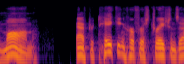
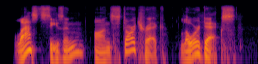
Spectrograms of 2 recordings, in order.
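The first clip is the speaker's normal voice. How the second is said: dramatic, broadcast-style announcer voice; 3 semitones lower than usual. Opening an episode talk for listeners, speaker switches to announcer voice. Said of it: "I got to get my um my announcer voice on".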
